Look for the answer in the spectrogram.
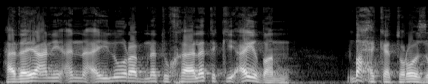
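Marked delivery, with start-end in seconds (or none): none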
